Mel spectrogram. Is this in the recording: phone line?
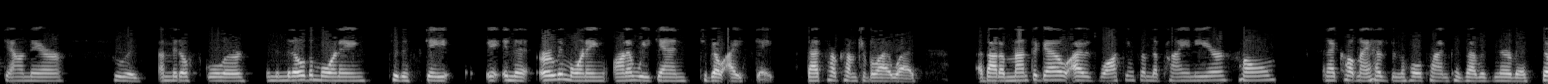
yes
